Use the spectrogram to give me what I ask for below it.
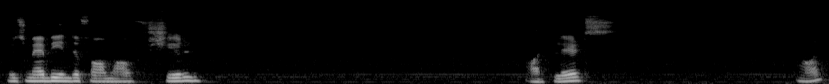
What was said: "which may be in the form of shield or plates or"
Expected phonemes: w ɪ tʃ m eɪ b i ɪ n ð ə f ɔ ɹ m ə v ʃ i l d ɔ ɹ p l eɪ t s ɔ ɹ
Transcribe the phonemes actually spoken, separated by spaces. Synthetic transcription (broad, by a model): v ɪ tʃ m eɪ b i ɪ n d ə f ɔ ɹ m ə v ʃ i l d ɔ ɹ p l eɪ t s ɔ ɹ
